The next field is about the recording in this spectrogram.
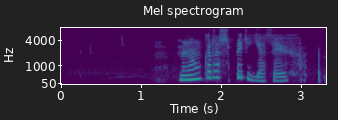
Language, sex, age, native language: Icelandic, female, 10, Icelandic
